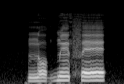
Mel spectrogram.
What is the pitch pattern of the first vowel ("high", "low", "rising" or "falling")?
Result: low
